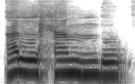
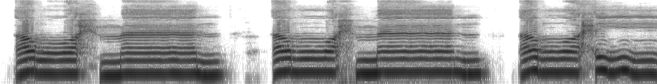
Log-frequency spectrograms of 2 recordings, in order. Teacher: jangan menggunakan ha besar tapi ha kecil Kalau istilah kita ya yaitu keluar dari tengah tenggorokan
